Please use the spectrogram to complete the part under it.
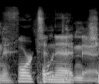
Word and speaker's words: Fortinet: Fortinet. I don't know. I just butchered their name. Do you know? – No, you're fine. – Fortinet Championship.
